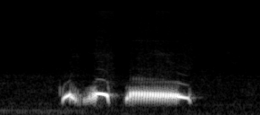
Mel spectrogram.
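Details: Spotted dove used as a decoy, uttering two quick rising-falling coos followed by a long, rough, rolling coo that drifts slightly lower, close and clear with no other sounds.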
